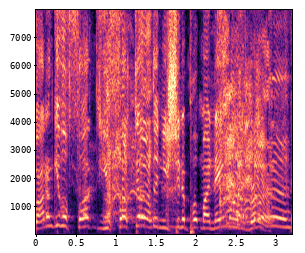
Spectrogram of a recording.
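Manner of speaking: high-pitched, laughing fake-tough comeback; mock tough yell. Telling off a pushy DVD hustler, mock tough yell. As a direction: squeak out a defiant brush-off, half laughing. Retold standoff with street hustler.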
